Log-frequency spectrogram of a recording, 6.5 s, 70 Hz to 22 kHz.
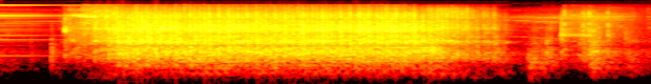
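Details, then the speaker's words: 2011 Toyota Prius hybrid with a single-cylinder misfire created by disconnecting the cylinder 1 ignition coil: loud, harsh rattling clatter at three to four beats a second from the torsional damper between engine and transaxle, often misdiagnosed as transaxle failure. "as you can see on this 2011 Toyota Prius something as simple as a single cylinder misfire from the coil that we disconnected caused that horrible noise"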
